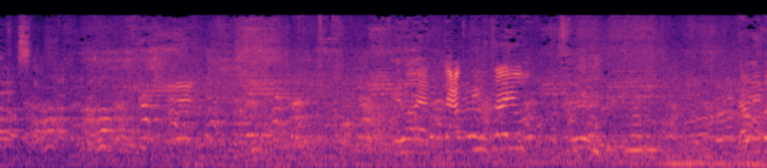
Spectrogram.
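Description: Dogs bark and yip at a busy outdoor dog market, with repeated sharp barks and some whimpering over a steady crowd murmur and people talking nearby.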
